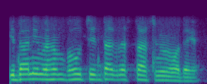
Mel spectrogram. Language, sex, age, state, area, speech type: Sanskrit, male, 18-30, Rajasthan, rural, conversation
